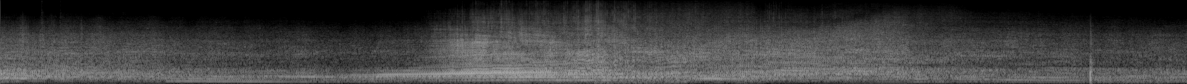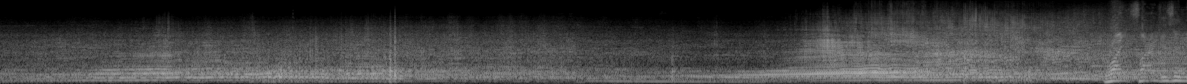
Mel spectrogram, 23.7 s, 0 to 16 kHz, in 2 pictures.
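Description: Race cars in a heat race at Lebanon I-44 Speedway roar past in two loud surges, rising and falling engine whines sweeping close and fading away, with an announcer calling the race over the noise.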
